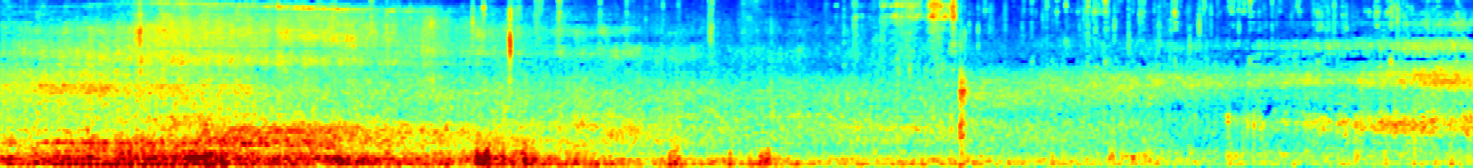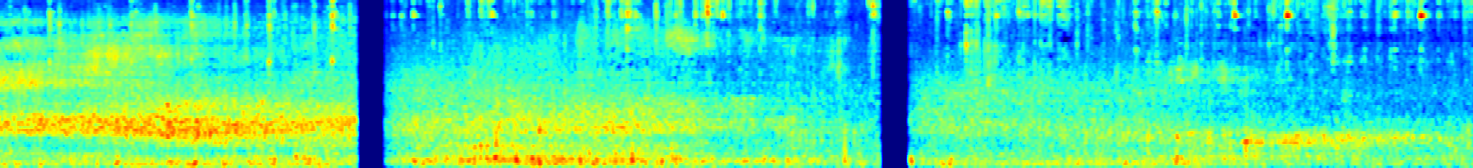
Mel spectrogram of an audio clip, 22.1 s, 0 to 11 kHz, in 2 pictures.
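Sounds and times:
faint outdoor background: 0.0s - 22.0s.

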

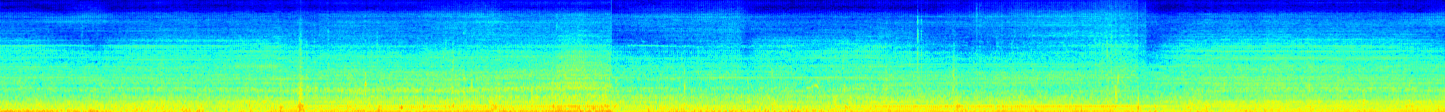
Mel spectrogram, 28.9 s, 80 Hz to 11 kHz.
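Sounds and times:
small engine idling: 0.0s - 28.9s.

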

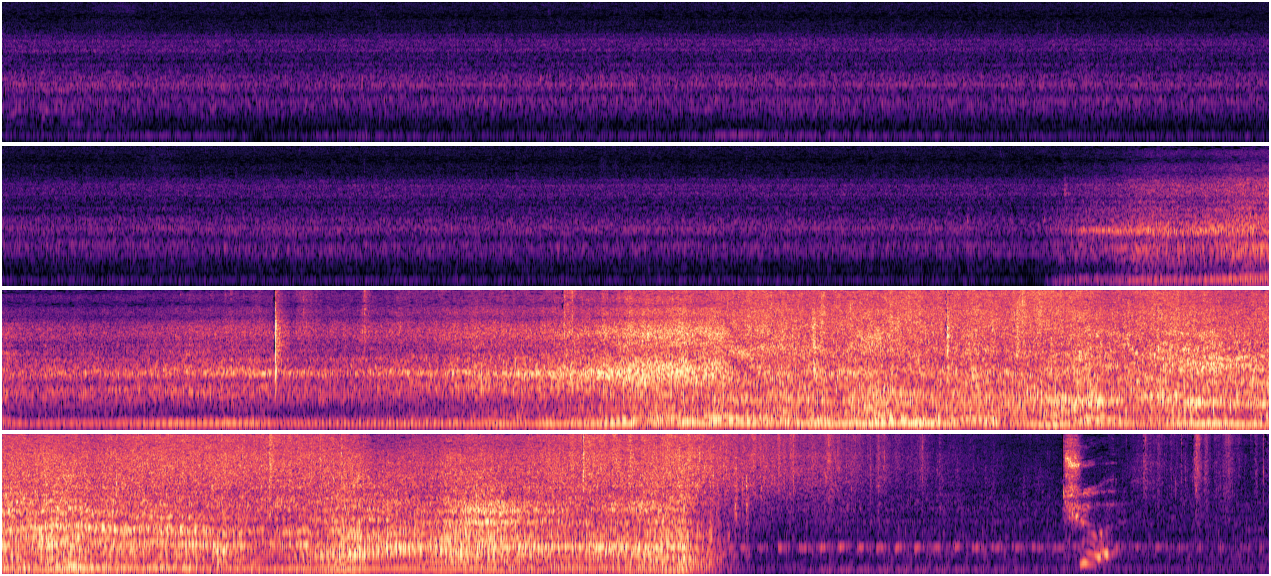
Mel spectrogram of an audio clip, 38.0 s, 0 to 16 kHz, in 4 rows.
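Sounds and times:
engine revving hard: 17.4s - 35.5s
tyres spinning in mud: 19.3s - 38.0s.

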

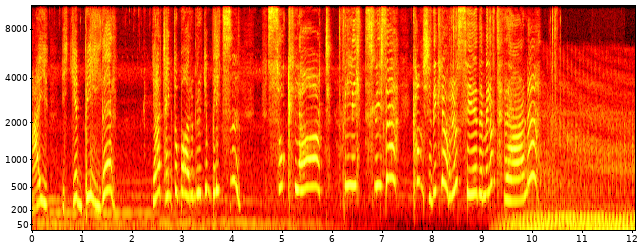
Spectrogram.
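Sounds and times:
faint engine whine: 0.0s - 6.1s, 9.2s - 12.0s
helicopter rotor chopping: 9.2s - 12.0s.

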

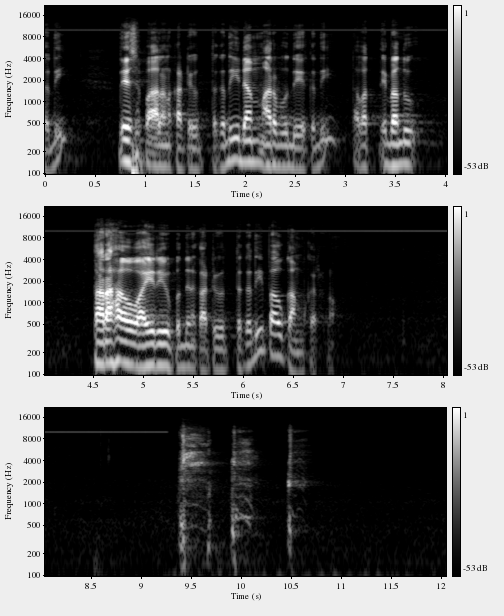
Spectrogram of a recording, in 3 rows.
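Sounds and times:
man coughing: 9.4s - 10.8s.

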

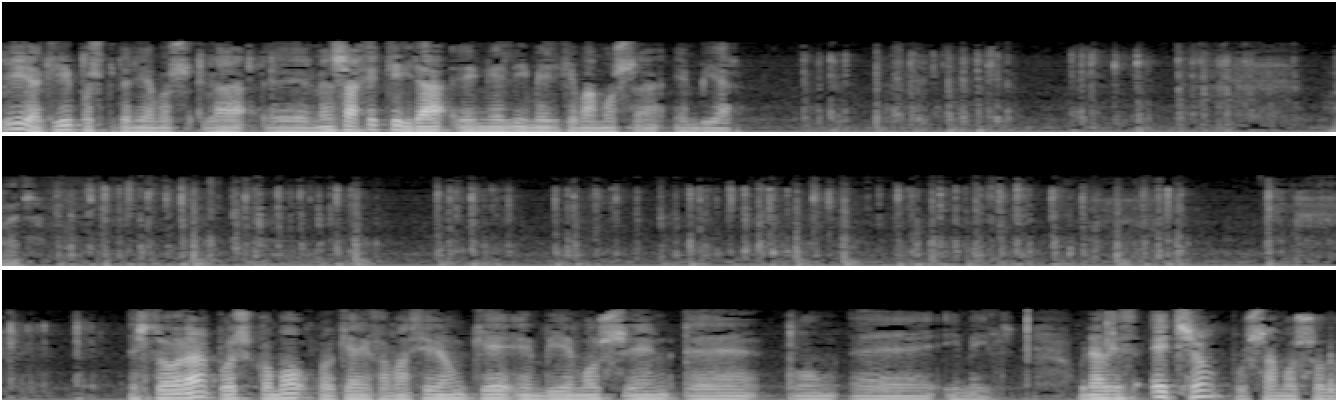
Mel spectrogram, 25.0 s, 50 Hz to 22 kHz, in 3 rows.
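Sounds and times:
typing on computer keyboard: 0.5s - 2.0s, 5.0s - 7.9s, 8.7s - 17.4s.

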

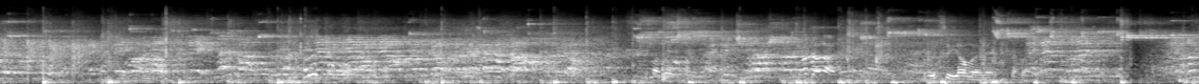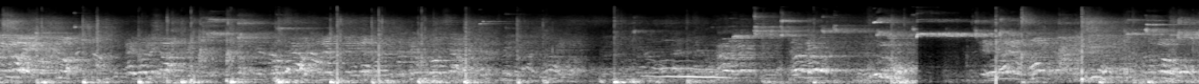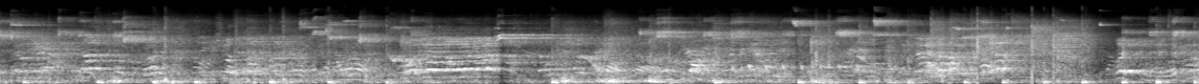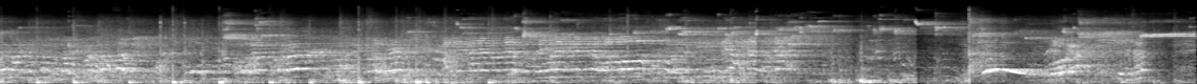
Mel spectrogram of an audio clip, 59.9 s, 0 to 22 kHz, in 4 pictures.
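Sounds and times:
players' voices and calls: 0.0s - 59.9s.

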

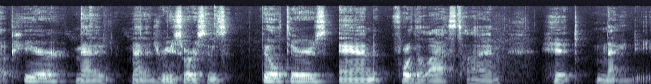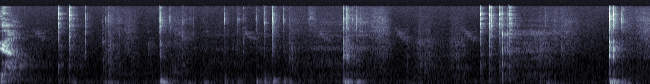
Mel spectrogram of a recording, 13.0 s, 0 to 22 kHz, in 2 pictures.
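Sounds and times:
typing on computer keyboard: 7.1s - 10.2s, 11.3s - 11.7s, 12.6s - 12.8s.

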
